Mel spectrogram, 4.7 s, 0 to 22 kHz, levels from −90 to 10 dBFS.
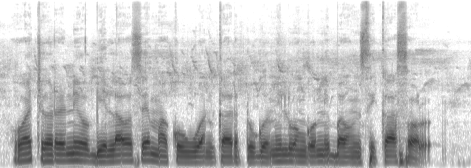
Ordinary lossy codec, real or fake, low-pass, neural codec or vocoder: none; fake; none; vocoder, 44.1 kHz, 128 mel bands every 256 samples, BigVGAN v2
